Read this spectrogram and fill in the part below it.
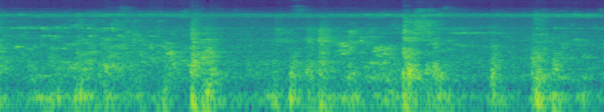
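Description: A moving passenger train pulls away from Shalimar station at night with a steady, close rumble of wheels on rails, broken by heavier rhythmic clunks every second or two.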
